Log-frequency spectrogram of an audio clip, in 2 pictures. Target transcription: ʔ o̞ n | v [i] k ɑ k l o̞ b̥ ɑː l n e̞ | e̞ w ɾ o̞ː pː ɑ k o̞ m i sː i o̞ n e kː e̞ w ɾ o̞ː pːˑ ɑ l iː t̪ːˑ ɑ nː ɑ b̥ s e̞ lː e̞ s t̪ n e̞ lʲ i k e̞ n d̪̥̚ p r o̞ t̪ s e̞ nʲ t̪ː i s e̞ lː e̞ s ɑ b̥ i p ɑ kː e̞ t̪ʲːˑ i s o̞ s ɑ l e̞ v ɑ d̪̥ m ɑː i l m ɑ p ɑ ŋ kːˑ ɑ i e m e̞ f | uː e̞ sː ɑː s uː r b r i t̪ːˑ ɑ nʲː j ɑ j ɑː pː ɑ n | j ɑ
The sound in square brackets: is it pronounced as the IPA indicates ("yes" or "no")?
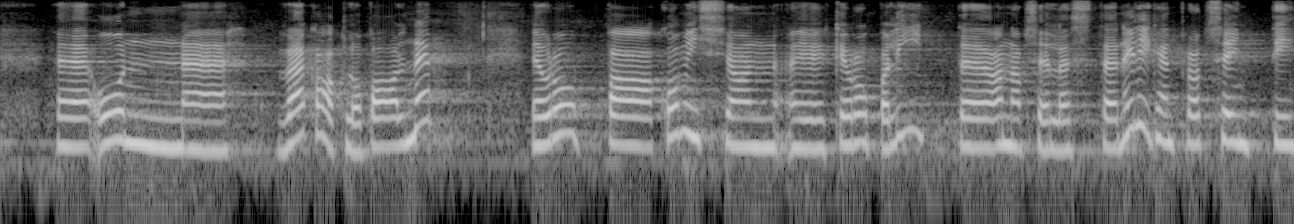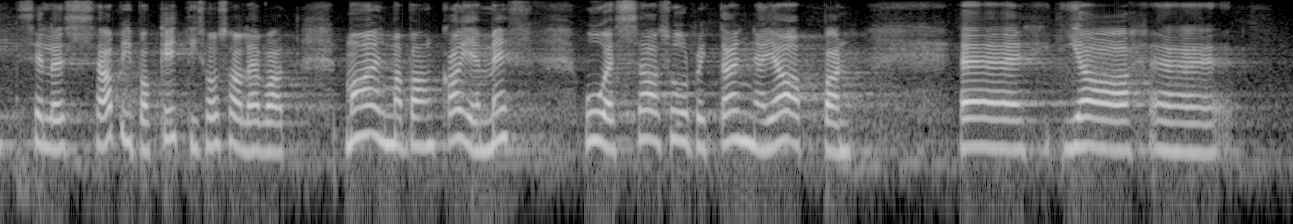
no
